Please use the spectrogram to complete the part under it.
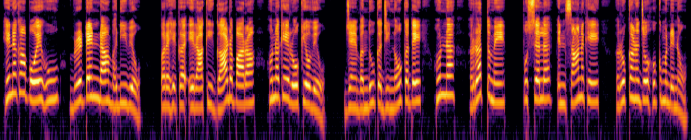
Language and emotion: Sindhi, neutral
